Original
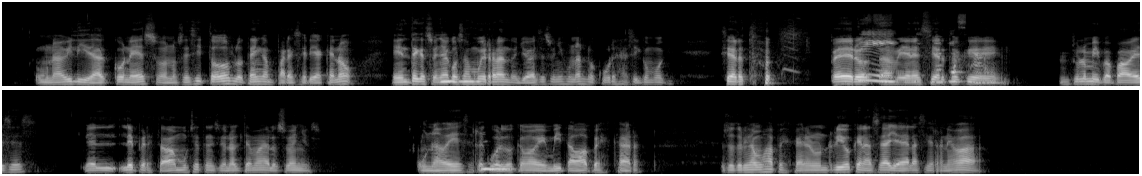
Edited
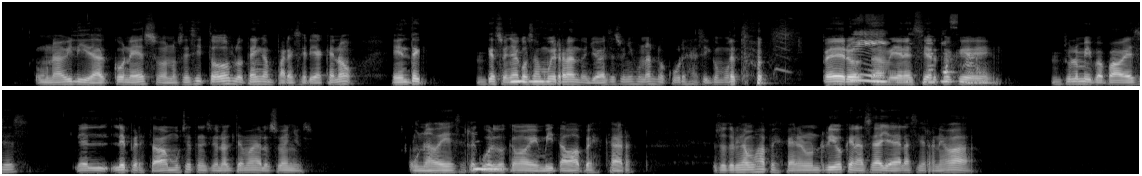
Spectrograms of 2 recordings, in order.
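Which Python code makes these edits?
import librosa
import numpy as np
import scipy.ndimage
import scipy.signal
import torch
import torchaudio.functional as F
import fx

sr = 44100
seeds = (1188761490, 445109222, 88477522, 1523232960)

y = fx.edit(x, sr, fx.cut(start_s=6.57, length_s=0.78),
    fx.duplicate(start_s=10.0, length_s=0.7, to_s=4.17), tone=tone)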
